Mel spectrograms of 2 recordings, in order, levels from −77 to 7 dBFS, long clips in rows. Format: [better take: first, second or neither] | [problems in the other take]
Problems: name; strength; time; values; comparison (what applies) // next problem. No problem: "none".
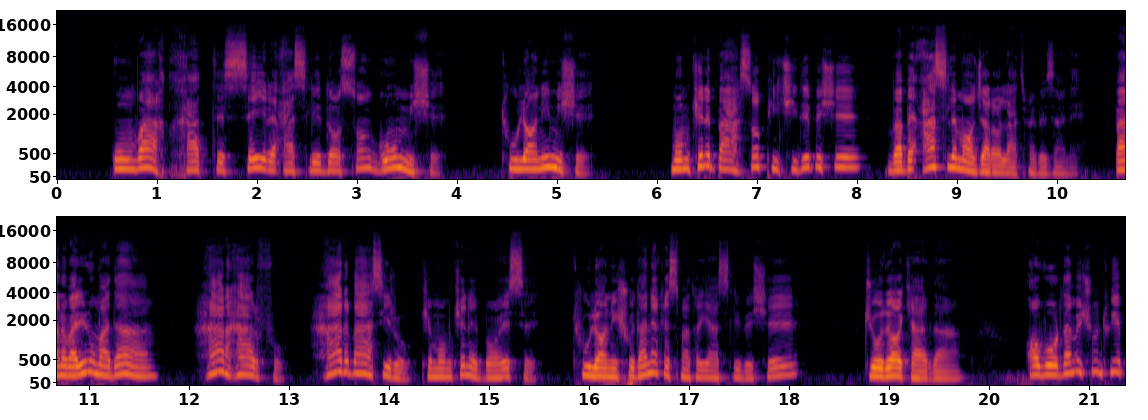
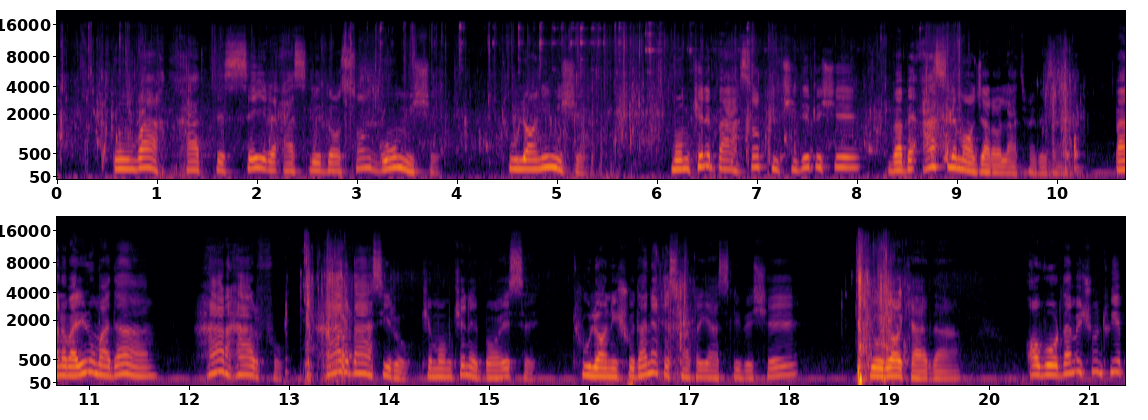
first | rain or running water; loud; throughout; 6 dB below the speech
